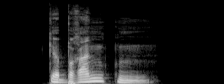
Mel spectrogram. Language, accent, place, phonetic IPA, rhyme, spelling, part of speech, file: German, Germany, Berlin, [ɡəˈbʁantn̩], -antn̩, gebrannten, adjective, De-gebrannten.ogg
- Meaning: inflection of gebrannt: 1. strong genitive masculine/neuter singular 2. weak/mixed genitive/dative all-gender singular 3. strong/weak/mixed accusative masculine singular 4. strong dative plural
